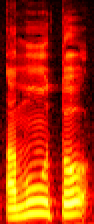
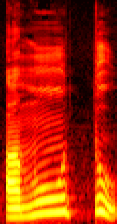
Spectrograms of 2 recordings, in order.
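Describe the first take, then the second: First: The final vowel sounds like o. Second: Both the middle and final vowels sound like u. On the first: This is the Urdu way of saying it. The speaker calls it wrong. "अमू तो नहीं पढ़ना है" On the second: This is the Arabic way of saying it. The speaker calls it right. "बल्कि अमू तू"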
